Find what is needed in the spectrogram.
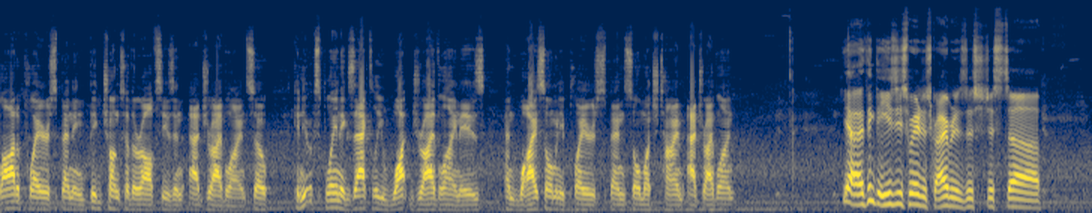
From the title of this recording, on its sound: Live From Spring Training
